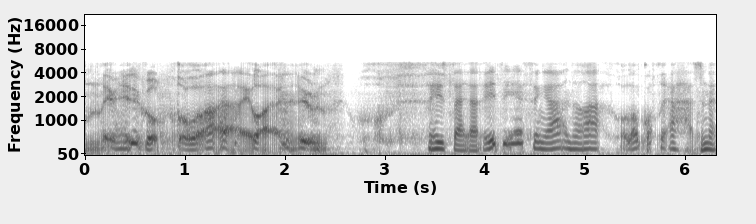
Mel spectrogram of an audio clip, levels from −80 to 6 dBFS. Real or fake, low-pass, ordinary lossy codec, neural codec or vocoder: fake; 5.4 kHz; none; autoencoder, 22.05 kHz, a latent of 192 numbers a frame, VITS, trained on many speakers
